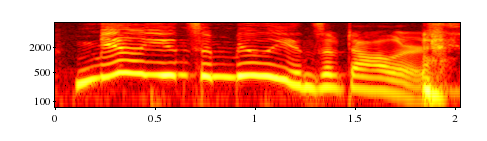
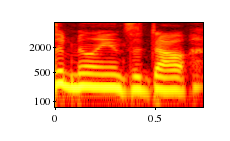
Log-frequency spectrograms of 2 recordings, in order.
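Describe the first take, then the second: First: Sing-song mock awe, pitched way up; over-the-top mock wonder; mock grandiose. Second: Said in the usual way. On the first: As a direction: ham up the legend of his riches. Mocking the famous Hughes claim.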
